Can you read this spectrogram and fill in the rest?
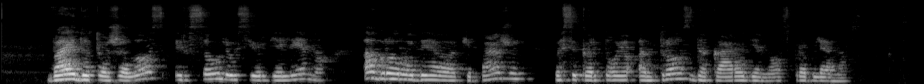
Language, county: Lithuanian, Panevėžys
